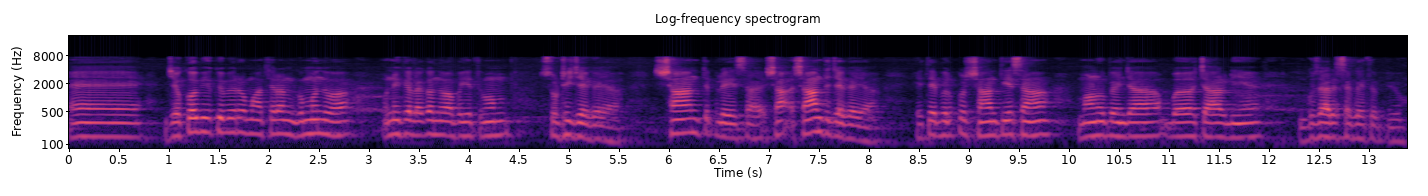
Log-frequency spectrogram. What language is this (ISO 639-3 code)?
snd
